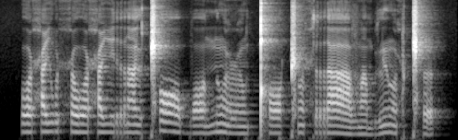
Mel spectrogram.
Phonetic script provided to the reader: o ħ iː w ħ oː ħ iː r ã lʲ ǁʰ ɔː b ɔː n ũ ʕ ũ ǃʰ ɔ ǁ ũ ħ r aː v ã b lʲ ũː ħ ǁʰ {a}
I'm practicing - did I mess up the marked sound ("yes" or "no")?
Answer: yes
